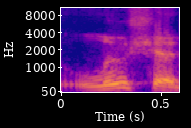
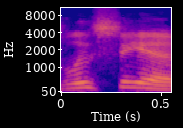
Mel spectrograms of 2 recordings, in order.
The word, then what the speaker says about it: Lucia: Well, let's get to the bottom of this, because Lucia is 3 syllables. Lucia would be 2.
